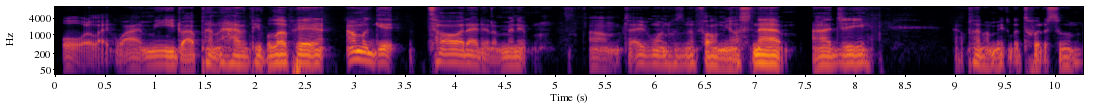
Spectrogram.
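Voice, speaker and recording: A young man from Massachusetts hosts his own podcast, talking in a loose, slangy, laid-back way and stuttering now and then. His voice sits very deep with a gravelly fry. The mic is close and dry. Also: no room sound. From Brockton, Massachusetts. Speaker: podcast host. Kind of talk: casual solo podcast talk.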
